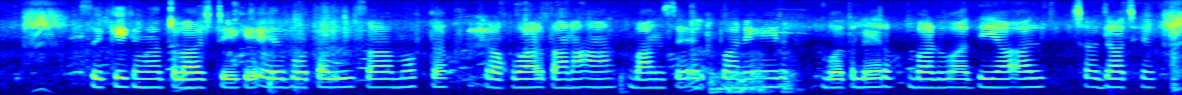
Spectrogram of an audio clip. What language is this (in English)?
Magahi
